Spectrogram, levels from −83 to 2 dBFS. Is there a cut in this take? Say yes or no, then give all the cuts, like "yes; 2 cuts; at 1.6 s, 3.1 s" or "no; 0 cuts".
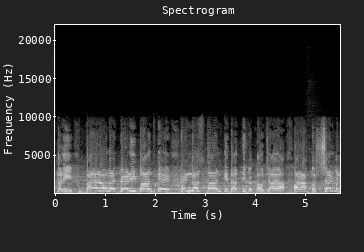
no; 0 cuts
